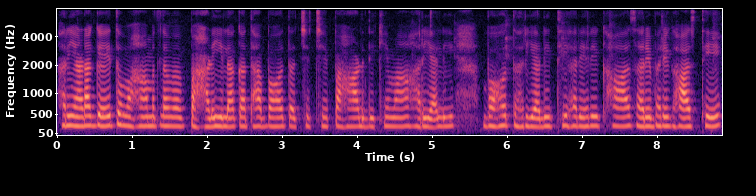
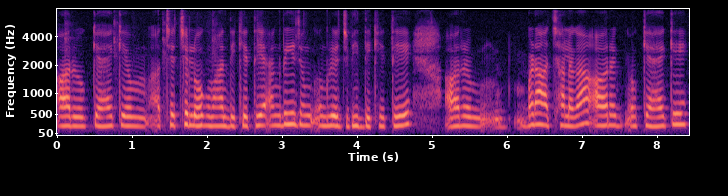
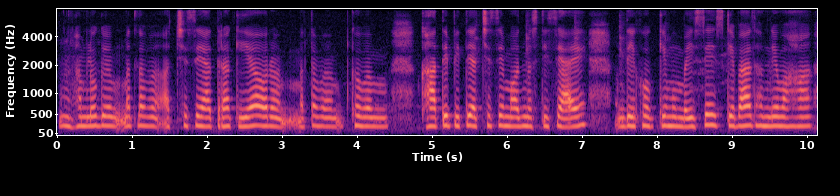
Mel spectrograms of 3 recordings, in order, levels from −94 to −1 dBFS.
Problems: constant background noise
